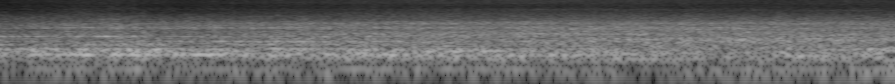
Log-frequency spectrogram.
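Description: Transport for Wales passenger multiple-unit train passing close by, a steady running noise from its engines and wheels on the track.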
